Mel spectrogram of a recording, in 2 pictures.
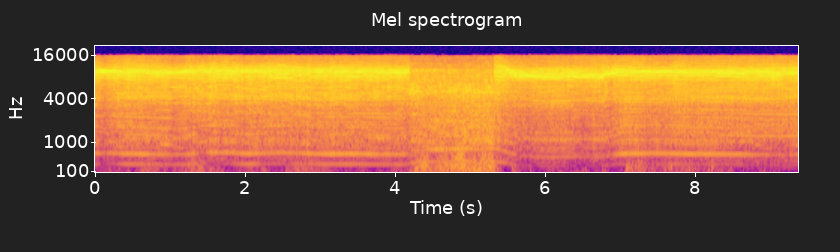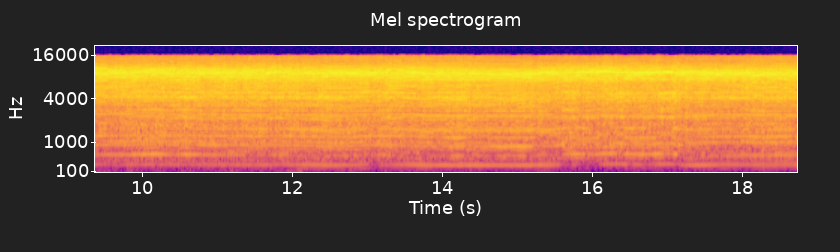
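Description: An angle grinder whines loudly against metal, its pitch sagging briefly under load.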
